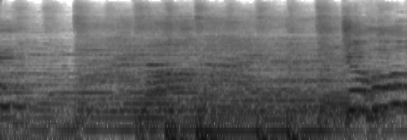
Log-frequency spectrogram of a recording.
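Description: Gospel worship song: a man singing into a handheld microphone over music with a sustained bass line and choir voices. The voice drops back early on and comes in stronger near the end.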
